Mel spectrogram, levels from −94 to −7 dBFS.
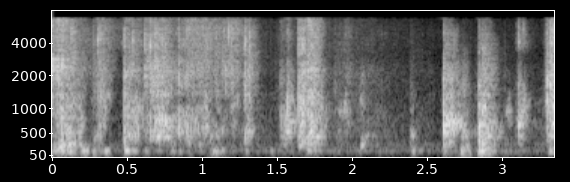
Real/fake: real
